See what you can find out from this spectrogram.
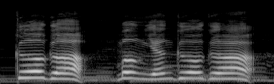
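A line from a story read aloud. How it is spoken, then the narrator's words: Clear ringing voice. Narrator (Chinese): 清脆的声音回荡在院子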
